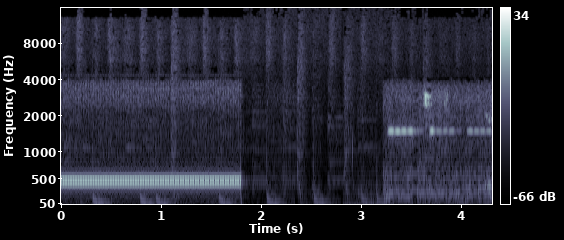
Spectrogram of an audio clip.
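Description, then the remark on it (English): A steady phone dial tone hums with quick keypad beeps tapped over it as a call is placed to merge into a three-way call, then cuts off into a short pause before a line connects with a ringing tone and hiss. “You have to call Champagne from your phone so your number pops up on her phone.”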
